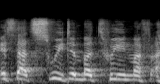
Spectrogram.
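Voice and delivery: bad put-on Jamaican accent, very high and loud. The speaker repeats an earlier phrase in a lame jamaican accent. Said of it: "That was a really lame Jamaican accent".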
